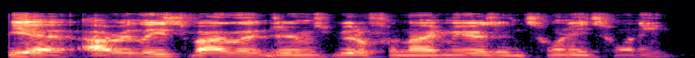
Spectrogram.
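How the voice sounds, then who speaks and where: A man's voice: medium pitch, little pitch movement, brisk. A man in his twenties chatting casually as an interview guest, explaining things in plain words. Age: 20s. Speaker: music artist being interviewed. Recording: dull, lo-fi call audio.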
